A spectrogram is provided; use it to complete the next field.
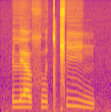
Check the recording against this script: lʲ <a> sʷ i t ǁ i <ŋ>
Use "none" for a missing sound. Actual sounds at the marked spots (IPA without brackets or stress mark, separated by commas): a, ŋ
